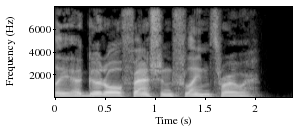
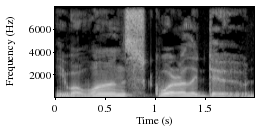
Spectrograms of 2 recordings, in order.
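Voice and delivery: plain reading voice

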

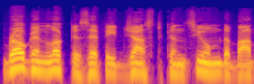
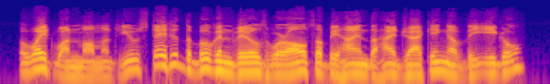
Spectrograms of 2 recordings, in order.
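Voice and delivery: plain

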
